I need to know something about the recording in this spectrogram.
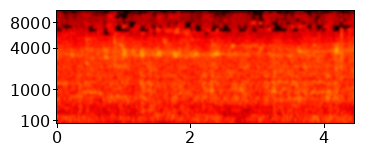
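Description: Steady court noise of a basketball game in play, with a basketball being dribbled on the hardwood floor.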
